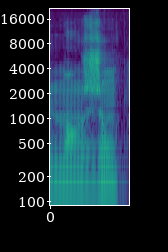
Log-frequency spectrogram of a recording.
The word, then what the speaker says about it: mangeons: Like for example, I hope you remember that manger, you remember this story, like we put this extra E to keep the pronunciation mangeons, except for this kind of super small exceptions that are not even really exceptions.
